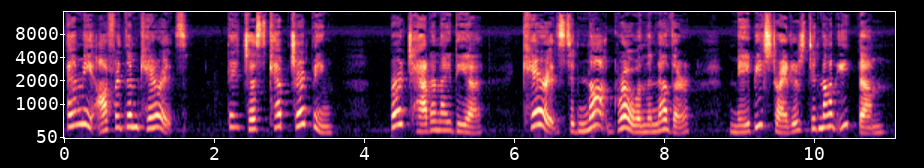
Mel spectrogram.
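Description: A woman's voice: on the high side, big pitch swings, takes it slowly, a little mellow, slightly rough. A woman reads a children's storybook aloud, phrasing carefully and expressively for young listeners. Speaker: children's book reader and host.

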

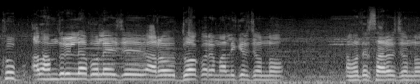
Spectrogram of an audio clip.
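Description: A man's voice: sits high, steady tone, quick pace. A man working at a petrol station, explaining eagerly to a reporter outdoors. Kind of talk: street interview. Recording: traffic noise outdoors.

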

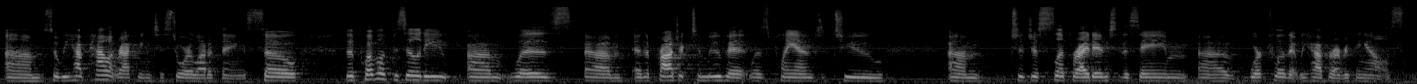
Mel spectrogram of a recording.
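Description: Bright-voiced woman explaining in a warehouse. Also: sits low, fairly even intonation, normal speed, slight background noise, low-quality recording. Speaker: collections manager. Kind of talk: interview. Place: warehouse indoors.

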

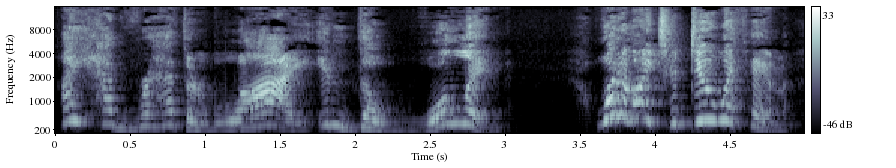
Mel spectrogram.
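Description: A woman's voice: high-pitched, big pitch swings, unhurried, fairly bright tone, voice pushed up, heavily acted. Woman as a witty, marriage-scorning maiden. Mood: mocking. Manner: teasing, playful. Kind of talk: classical comic monologue.

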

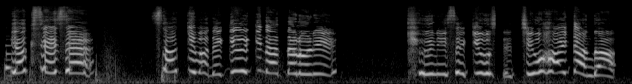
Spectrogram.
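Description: A woman's voice: extremely high pitch, moderate pace, bright, forceful tone, no room sound, heavily acted. A woman voicing an anxious, devoted young child in an anime game, informal and pleading, over music. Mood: distressed. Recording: music behind the voice.

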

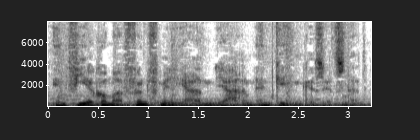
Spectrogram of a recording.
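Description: Deep-voiced male documentary narrator. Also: animated. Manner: measured, explanatory. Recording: voice-over with music bed. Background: clear music.

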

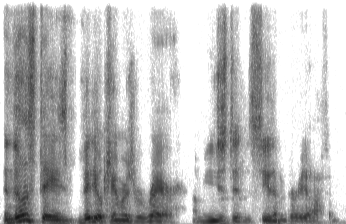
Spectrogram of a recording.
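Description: A middle-aged American man speaks as an interview guest on a video call. His delivery is conversational and a little halting, like someone recalling old stories. He sounds often amused, with a medium-pitched voice. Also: huge pitch swings, darkish tone, slightly rough. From United States. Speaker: interview guest, biology professor. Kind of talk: casual anecdotal storytelling. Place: small office, indoors. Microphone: computer microphone on a video call.

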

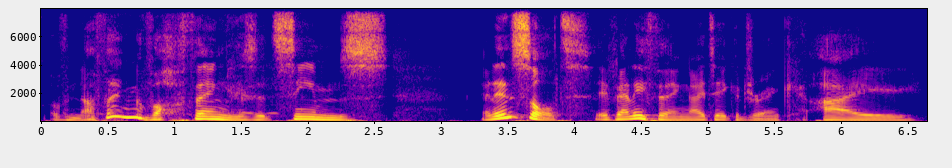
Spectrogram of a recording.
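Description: A man playing a tabletop roleplaying game casually, haltingly speaking for his character with dry humor. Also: medium pitch, gravelly.

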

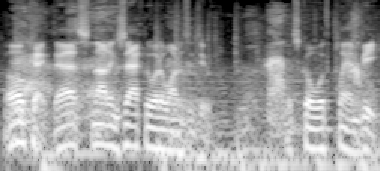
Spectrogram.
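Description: A man hosting gameplay with excitable role-play commentary, playful and given to exclamations and quick bursts of repeated words. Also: fairly low pitch, over music. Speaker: gaming video host.

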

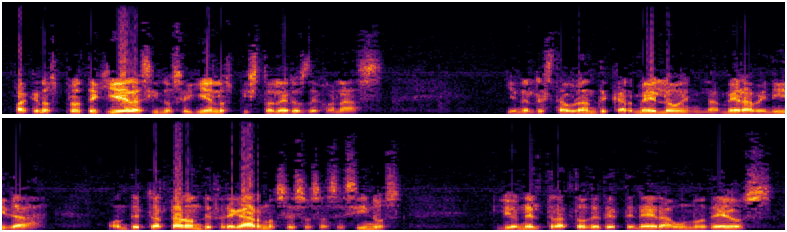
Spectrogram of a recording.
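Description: Rustic Mexican lawman, low and rough-voiced, blunt and stubborn, for radio drama. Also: dull audio. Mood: sorrowful, earnest. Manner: folksy country speech full of rustic colloquialisms. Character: stubborn, vengeful rural Mexican detective, blunt and earnest. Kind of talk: Spanish-language radio serial acting.

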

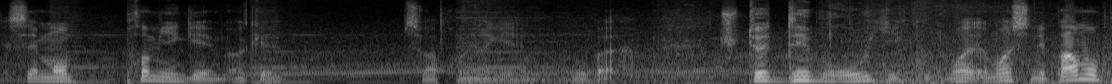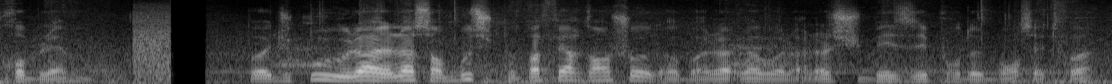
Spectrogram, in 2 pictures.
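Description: Young man, excitable gaming commentary. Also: mid-range voice, fairly quick, music in the background. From Switzerland. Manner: excitable, laughs often, shouts at plays. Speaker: gaming YouTuber. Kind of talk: live gameplay commentary.

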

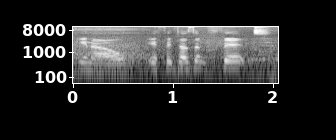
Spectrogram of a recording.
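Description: A woman school superintendent speaking in an interview, in a relaxed, conversational way. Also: mid-range voice, takes it slowly. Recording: noticeable site background noise.

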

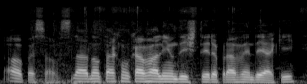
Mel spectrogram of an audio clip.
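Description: A man's voice: medium pitch, very fast, warm tone. A man with a Northeastern Brazilian accent from Pernambuco, giving chatty, folksy commentary to viewers as he films outdoors on a phone. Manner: chatty, folksy, repeats phrases. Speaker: livestock fair vlogger. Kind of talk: casual running commentary to viewers with greetings. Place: outdoors at a livestock fair. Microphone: handheld phone behind the camera.

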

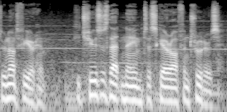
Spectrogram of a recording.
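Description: An actor playing an earnest young rebel warrior leader in a video game, solemn, urgent and dramatic. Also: male voice, on the low side, normal speed, soft background music, lightly acted. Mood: grave, urgent. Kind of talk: video game cutscene acting.

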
